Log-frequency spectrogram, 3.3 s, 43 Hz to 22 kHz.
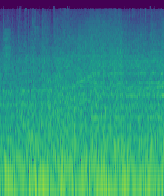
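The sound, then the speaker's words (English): Giant laser guns fire in a video game shown at an E3 demo, a loud, dense, continuous roar with rumbling low end and crackling bursts that hardly let up. “Giant laser guns? No, this is really weird.”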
